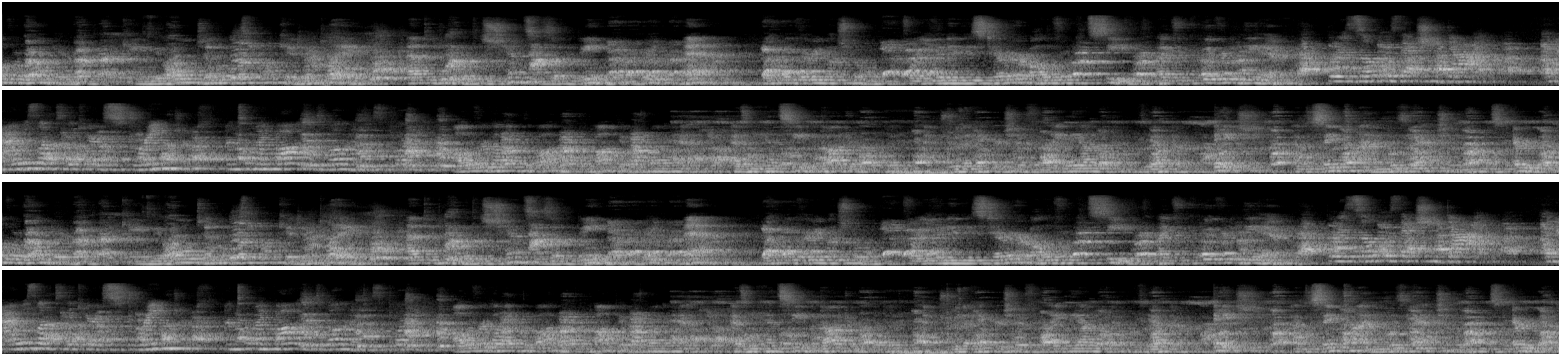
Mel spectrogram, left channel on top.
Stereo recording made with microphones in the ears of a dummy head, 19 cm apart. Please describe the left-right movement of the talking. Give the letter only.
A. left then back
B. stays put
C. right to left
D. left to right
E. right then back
A.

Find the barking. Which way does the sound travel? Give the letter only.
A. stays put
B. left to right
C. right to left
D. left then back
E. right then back
D.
